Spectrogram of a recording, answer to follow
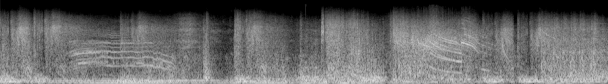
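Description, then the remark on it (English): Loud gunshots from a .30-30 Winchester rifle, recorded as the Indiana Jones gunshot, boom out in a dense, rumbling mix, with several heavy blasts and crashing reverberation layered over a constant low roar. “The actual Indiana Jones gunshot was a .30-30 Winchester rifle that was recorded.”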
